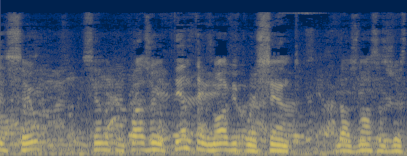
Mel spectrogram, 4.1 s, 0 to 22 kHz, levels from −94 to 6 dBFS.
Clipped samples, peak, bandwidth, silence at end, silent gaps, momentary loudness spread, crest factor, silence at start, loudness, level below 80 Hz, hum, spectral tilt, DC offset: under 0.1%; -4 dBFS; 16 kHz; 0 s; none; 9 LU; 14 dB; 0 s; -18 LUFS; -38 dBFS; none; -7.5 dB/octave; under 0.1%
